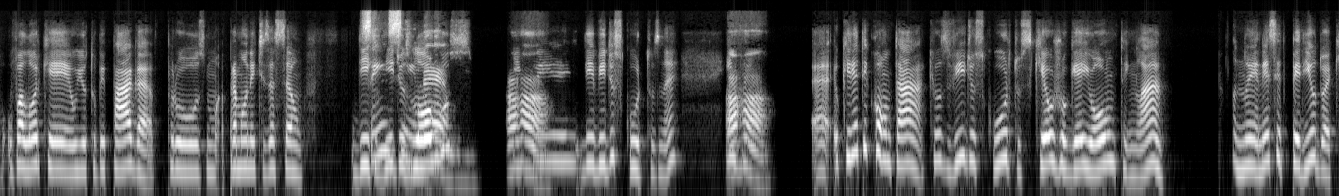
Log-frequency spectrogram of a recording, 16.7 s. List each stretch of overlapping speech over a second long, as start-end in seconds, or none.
4.5-5.8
